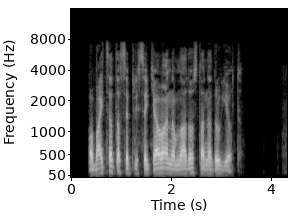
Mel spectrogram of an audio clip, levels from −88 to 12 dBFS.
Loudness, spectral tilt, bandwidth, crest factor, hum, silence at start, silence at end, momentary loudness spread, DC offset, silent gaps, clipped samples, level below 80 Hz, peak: -15 LUFS; -5.5 dB/octave; 7.8 kHz; 16 dB; none; 0.35 s; 1.1 s; 8 LU; under 0.1%; none; under 0.1%; -54 dBFS; 0 dBFS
